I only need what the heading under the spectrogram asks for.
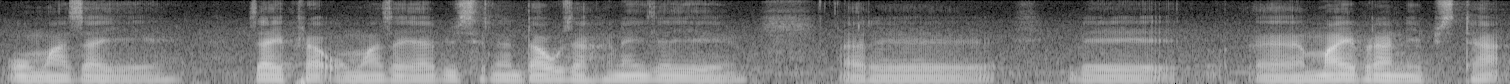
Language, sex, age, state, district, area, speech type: Bodo, male, 30-45, Assam, Kokrajhar, rural, spontaneous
